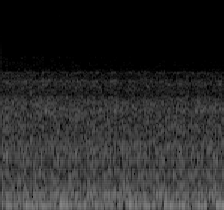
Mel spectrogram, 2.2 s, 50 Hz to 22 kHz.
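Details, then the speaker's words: Diesel project truck idling after all 8 glow plugs replaced: soft, uneven lope stumbling every few beats; code shows cylinder 3 misfire, struggling to build speed, injector suspected and to be buzz tested. "It seems like there's more than one cylinder missing because before this thing wouldn't have trouble building speed like the and now it is. It feels like there's more than one."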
